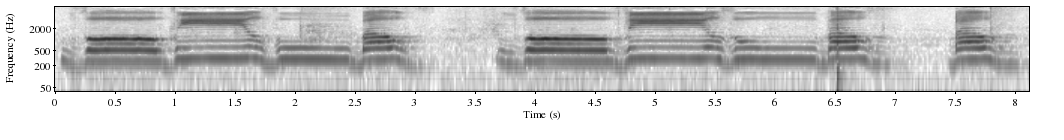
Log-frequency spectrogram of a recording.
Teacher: Dan yang terakhir ada huruf zo. Nah, untuk huruf zo ini dia huruf tafhim, jadi kita bacanya dengan diangkat pangkal lidah kita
